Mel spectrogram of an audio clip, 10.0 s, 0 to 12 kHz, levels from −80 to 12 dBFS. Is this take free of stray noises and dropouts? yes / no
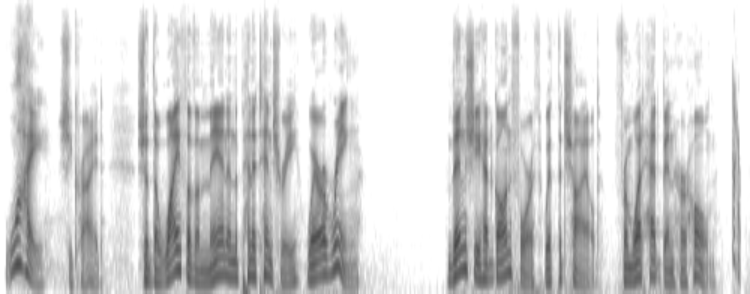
no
